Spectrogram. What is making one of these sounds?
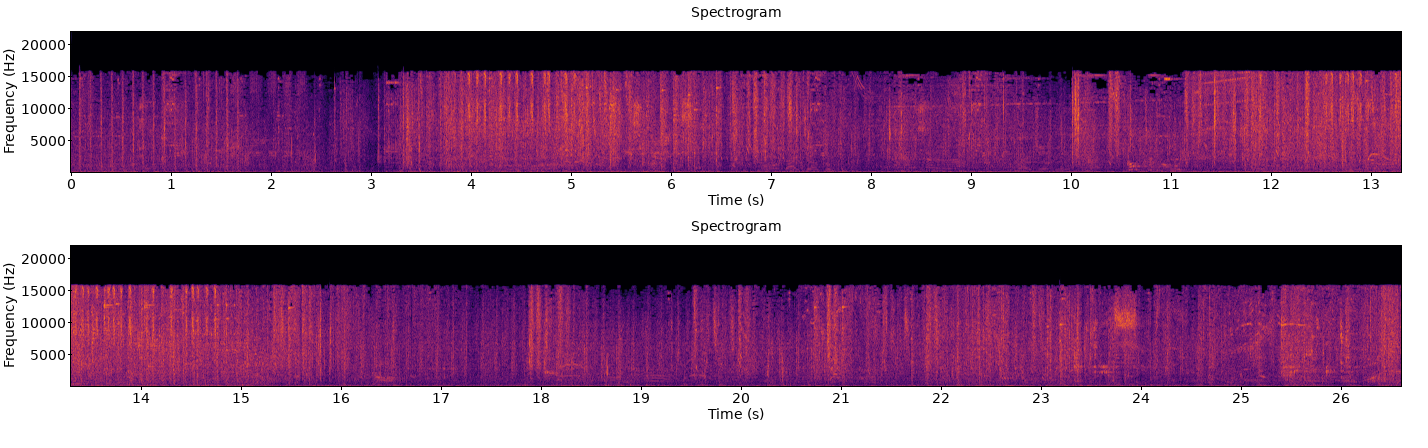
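Gunfire and explosions from a game crackle and boom.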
